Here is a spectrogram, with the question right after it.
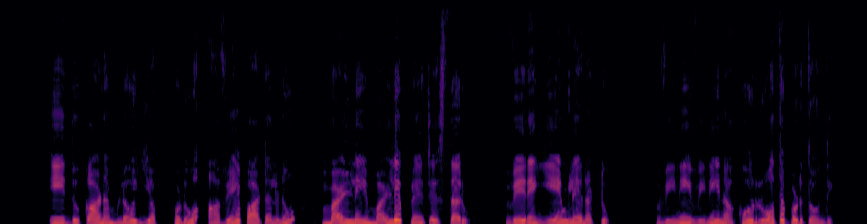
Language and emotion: Telugu, disgusted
